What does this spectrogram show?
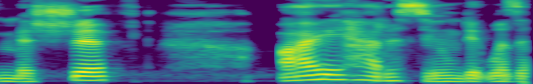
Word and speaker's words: MSCHF: So I realized quickly after filming this video that the company name is actually pronounced Mischief.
